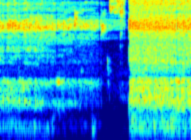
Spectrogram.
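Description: A spirit box sweeping through stations in reverse, giving a loud, harsh wash of rapid white-noise static with buzzing tonal bands. It briefly cuts out with a faint chirp, then roars back steadily.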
